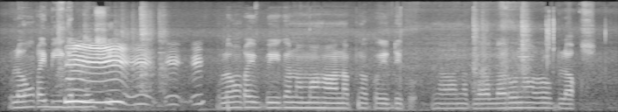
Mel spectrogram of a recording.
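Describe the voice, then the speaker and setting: Over noticeable background noise, a woman speaks at a fairly slow pace with big swings in loudness. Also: medium pitch for a woman, ordinary pitch variation, hardly any pauses. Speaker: gaming YouTuber. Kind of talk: gameplay commentary. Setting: at home.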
